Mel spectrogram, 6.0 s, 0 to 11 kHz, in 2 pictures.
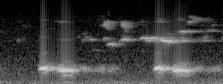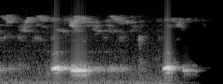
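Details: In summer a male common cuckoo repeats its loud mating-season cu-coo three times at roughly 1.5-second intervals, high note then lower note, ending with a clipped fourth call; other birds sing faintly.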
